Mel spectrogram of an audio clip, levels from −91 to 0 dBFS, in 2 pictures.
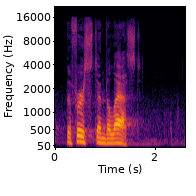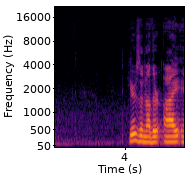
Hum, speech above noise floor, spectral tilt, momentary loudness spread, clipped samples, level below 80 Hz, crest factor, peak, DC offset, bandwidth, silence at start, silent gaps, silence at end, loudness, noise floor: none; 40 dB; -7 dB/octave; 15 LU; under 0.1%; -72 dBFS; 18 dB; -6 dBFS; under 0.1%; 16.5 kHz; 0.25 s; none; 0 s; -22 LUFS; -61 dBFS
